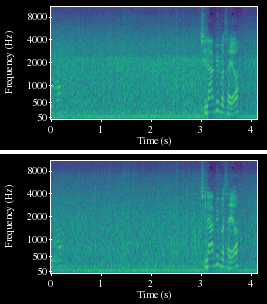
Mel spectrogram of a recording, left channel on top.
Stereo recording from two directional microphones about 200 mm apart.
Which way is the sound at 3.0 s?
5° right (ahead or behind).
